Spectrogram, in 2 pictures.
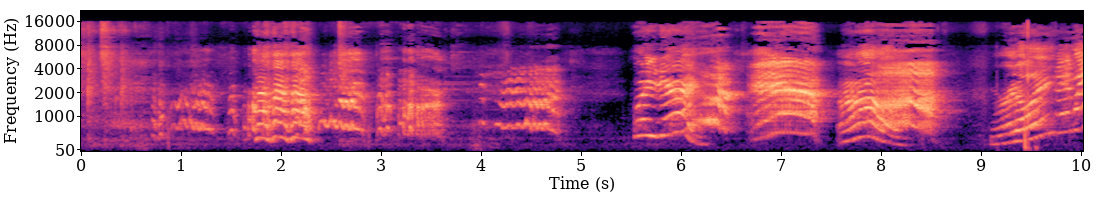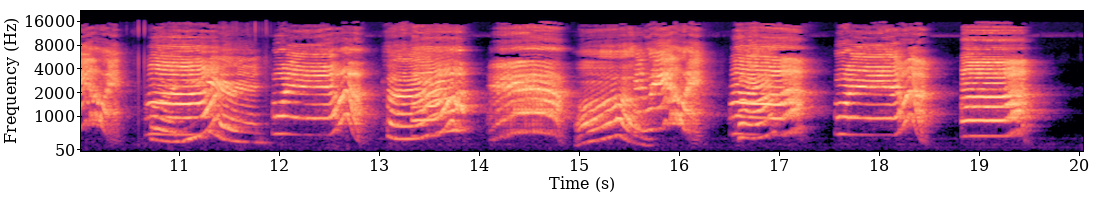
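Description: Yellow-headed Amazon parrot vocalizing up close, a loud run of repeated wavering, whooping calls and squawks in regular bursts after a few choppier chirps at the start.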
